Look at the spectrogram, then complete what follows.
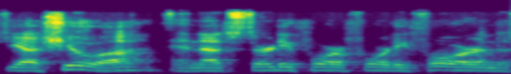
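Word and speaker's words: ישועה: thus saith the Lord keep you judgment and do justice for my salvation that's interesting word salvation there it's pronounced Yeshua and that's 344 in the strongs for my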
